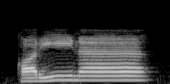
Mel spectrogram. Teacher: قرينا ولا نقول يعني كما يقرأ بعض الإخوة وبعض الأخوات قرينا خطأ هذا هذا مد طبيعي. قرينا المد للألف مقدار حركتين لتنوين العوض اللي هو مد تنوين الفتح · Term: مد عوض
